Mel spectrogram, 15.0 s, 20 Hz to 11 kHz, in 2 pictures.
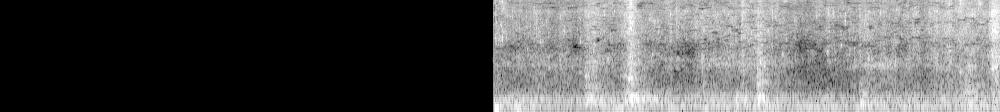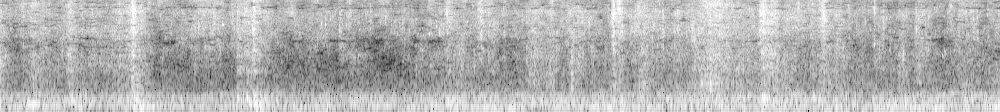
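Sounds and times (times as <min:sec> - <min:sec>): water running down cascade: 0:03.7 - 0:15.0.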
